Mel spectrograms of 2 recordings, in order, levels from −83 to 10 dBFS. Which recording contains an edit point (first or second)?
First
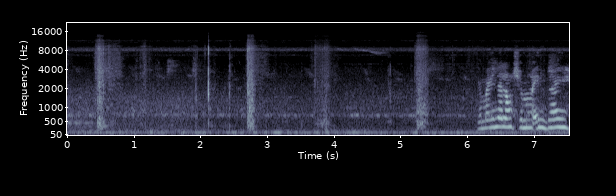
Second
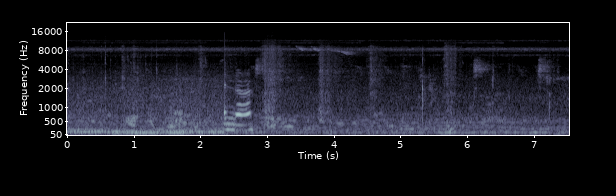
second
